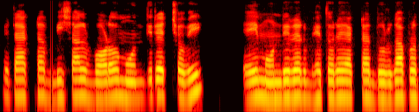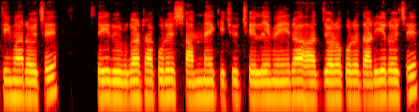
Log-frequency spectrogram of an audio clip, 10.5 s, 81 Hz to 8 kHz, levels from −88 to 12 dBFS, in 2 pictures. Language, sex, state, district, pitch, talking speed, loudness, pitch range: Bengali, male, West Bengal, Jalpaiguri, 145 Hz, 150 wpm, -20 LUFS, 140-150 Hz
